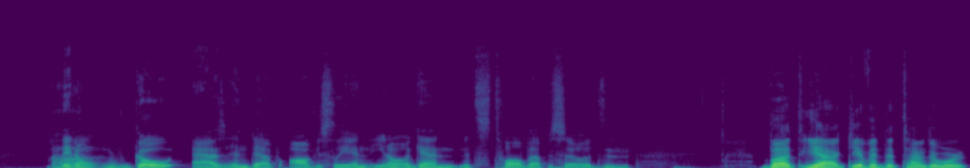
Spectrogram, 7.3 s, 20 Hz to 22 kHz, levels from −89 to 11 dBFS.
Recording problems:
muffled; very; fading above 1.5 kHz

